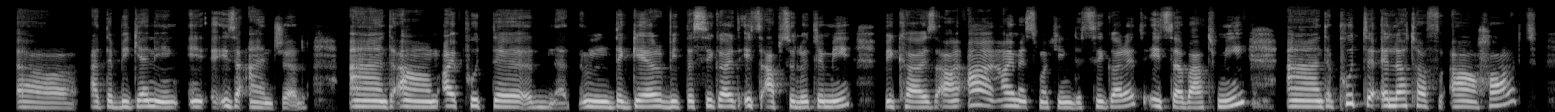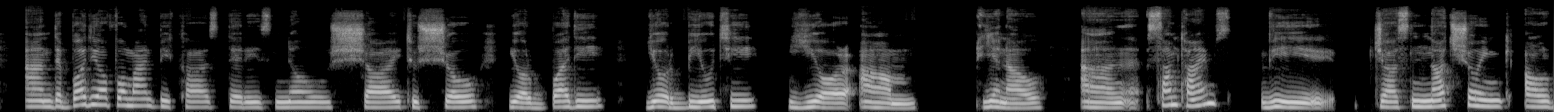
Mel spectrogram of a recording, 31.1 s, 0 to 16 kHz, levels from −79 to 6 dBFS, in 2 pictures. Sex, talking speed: female, 125 wpm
